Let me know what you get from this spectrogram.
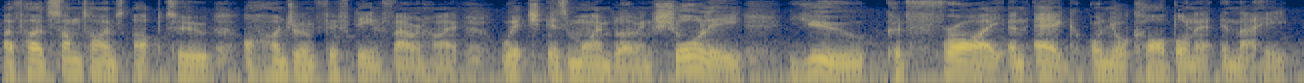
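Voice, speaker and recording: Somewhat breathy, the speaker talks at a moderate pace in a British accent with ordinary pitch variation. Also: man, fairly low pitch for a man. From Britain. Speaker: vlogger. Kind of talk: travel vlog.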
